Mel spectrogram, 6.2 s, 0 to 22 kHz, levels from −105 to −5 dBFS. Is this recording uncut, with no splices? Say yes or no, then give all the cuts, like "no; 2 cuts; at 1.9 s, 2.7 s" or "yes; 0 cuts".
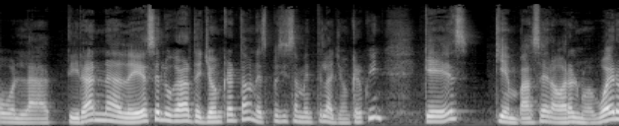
no; 1 cut; at 4.8 s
